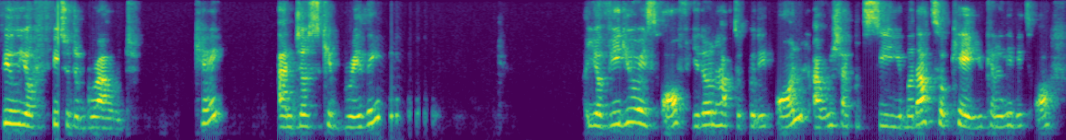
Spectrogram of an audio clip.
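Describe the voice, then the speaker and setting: Halting woman money coach on a call. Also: medium pitch, a little hiss or hum, low-quality recording. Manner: halting, many filler ums and restarts; soft, slow guided-relaxation instructions. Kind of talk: online group coaching session with guided visualization. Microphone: video call.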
